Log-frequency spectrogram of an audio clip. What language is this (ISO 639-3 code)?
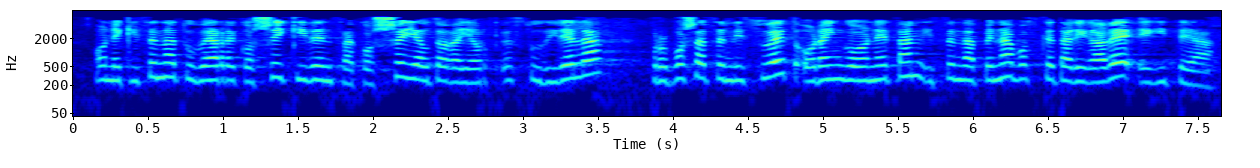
eus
